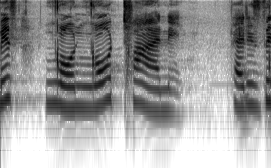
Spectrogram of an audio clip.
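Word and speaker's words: Qongqothwane: It's known as the Click song because they could not pronounce the original name. The original name is Ngongothwane. That is the name. Ngongothwane. Ngongothwane.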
